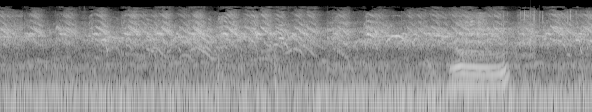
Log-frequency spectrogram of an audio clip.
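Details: Green ring-necked parakeets in a noisy chorus meant to spur singing and mating: steady high twittering and squeaks, with a lower wavering harmonic squawk near the end.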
